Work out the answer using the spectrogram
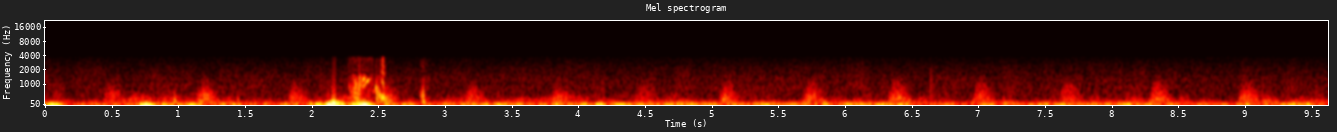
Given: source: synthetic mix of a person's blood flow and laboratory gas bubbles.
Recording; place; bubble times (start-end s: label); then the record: Doppler ultrasound of blood flow; subclavian vein
2.28-2.60 s: bubbles
2.81-2.90 s: bubbles
From the record:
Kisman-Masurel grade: 212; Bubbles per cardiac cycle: several, 3 to 8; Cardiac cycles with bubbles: 1 to 10%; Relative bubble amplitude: moderate (0.250 to 0.450); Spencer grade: 1 (occasional bubble signal discernible with the cardiac motion signal, with majority of cardiac periods free of bubbles); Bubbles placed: anywhere in the cardiac cycle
